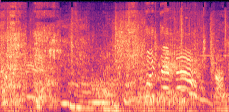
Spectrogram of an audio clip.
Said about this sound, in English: attack the fucking wolves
